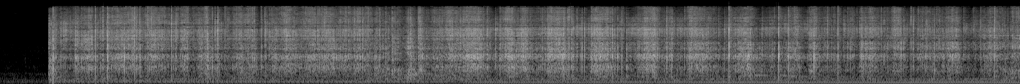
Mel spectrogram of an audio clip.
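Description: MIG welding beads laid onto a cut and ground sheet metal hood patch for a Simplicity 4040 Powermax tractor: a sudden start into loud, continuous sputtering crackle that runs steadily to the end, close up and alone.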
